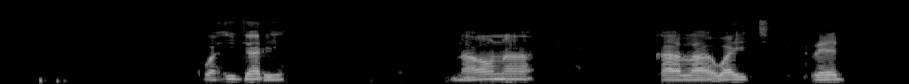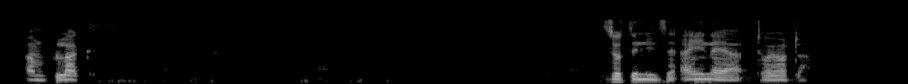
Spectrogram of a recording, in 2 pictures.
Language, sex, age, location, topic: Swahili, male, 18-24, Wajir, finance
